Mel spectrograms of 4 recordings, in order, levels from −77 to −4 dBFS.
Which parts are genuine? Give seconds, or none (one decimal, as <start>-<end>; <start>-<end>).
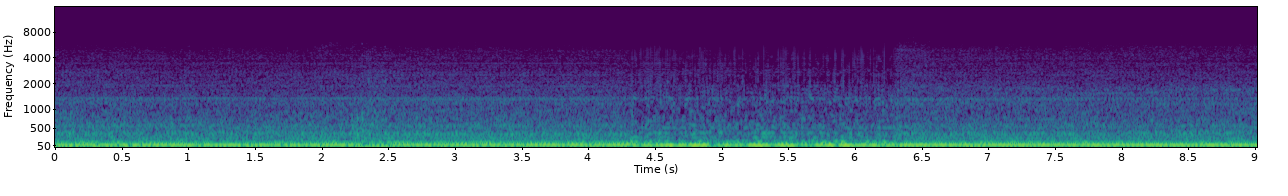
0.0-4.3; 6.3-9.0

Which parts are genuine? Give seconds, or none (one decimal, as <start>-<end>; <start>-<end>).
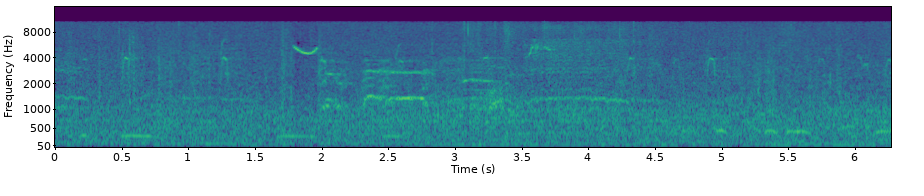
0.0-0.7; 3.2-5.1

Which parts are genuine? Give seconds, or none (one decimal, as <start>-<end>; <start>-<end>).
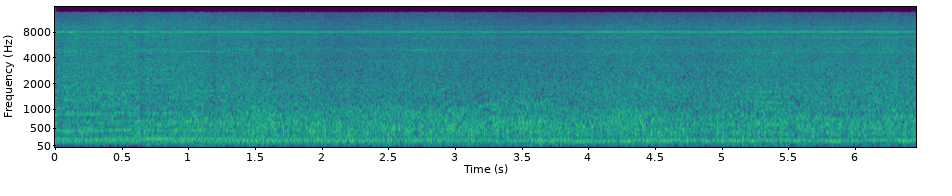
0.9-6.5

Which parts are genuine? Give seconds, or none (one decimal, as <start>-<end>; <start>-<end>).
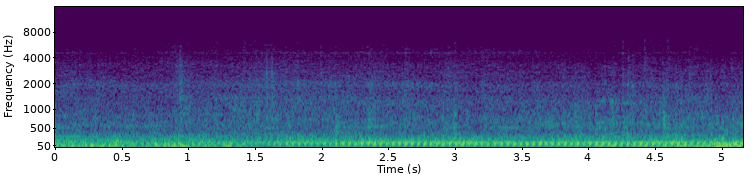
none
